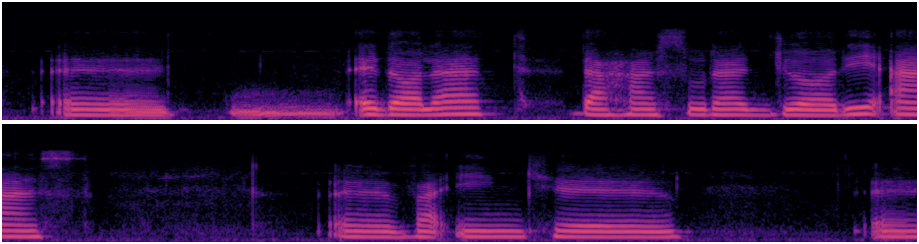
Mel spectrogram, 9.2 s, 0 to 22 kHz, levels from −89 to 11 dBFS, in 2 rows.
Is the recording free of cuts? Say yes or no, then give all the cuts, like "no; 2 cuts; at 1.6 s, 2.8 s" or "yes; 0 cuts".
yes; 0 cuts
